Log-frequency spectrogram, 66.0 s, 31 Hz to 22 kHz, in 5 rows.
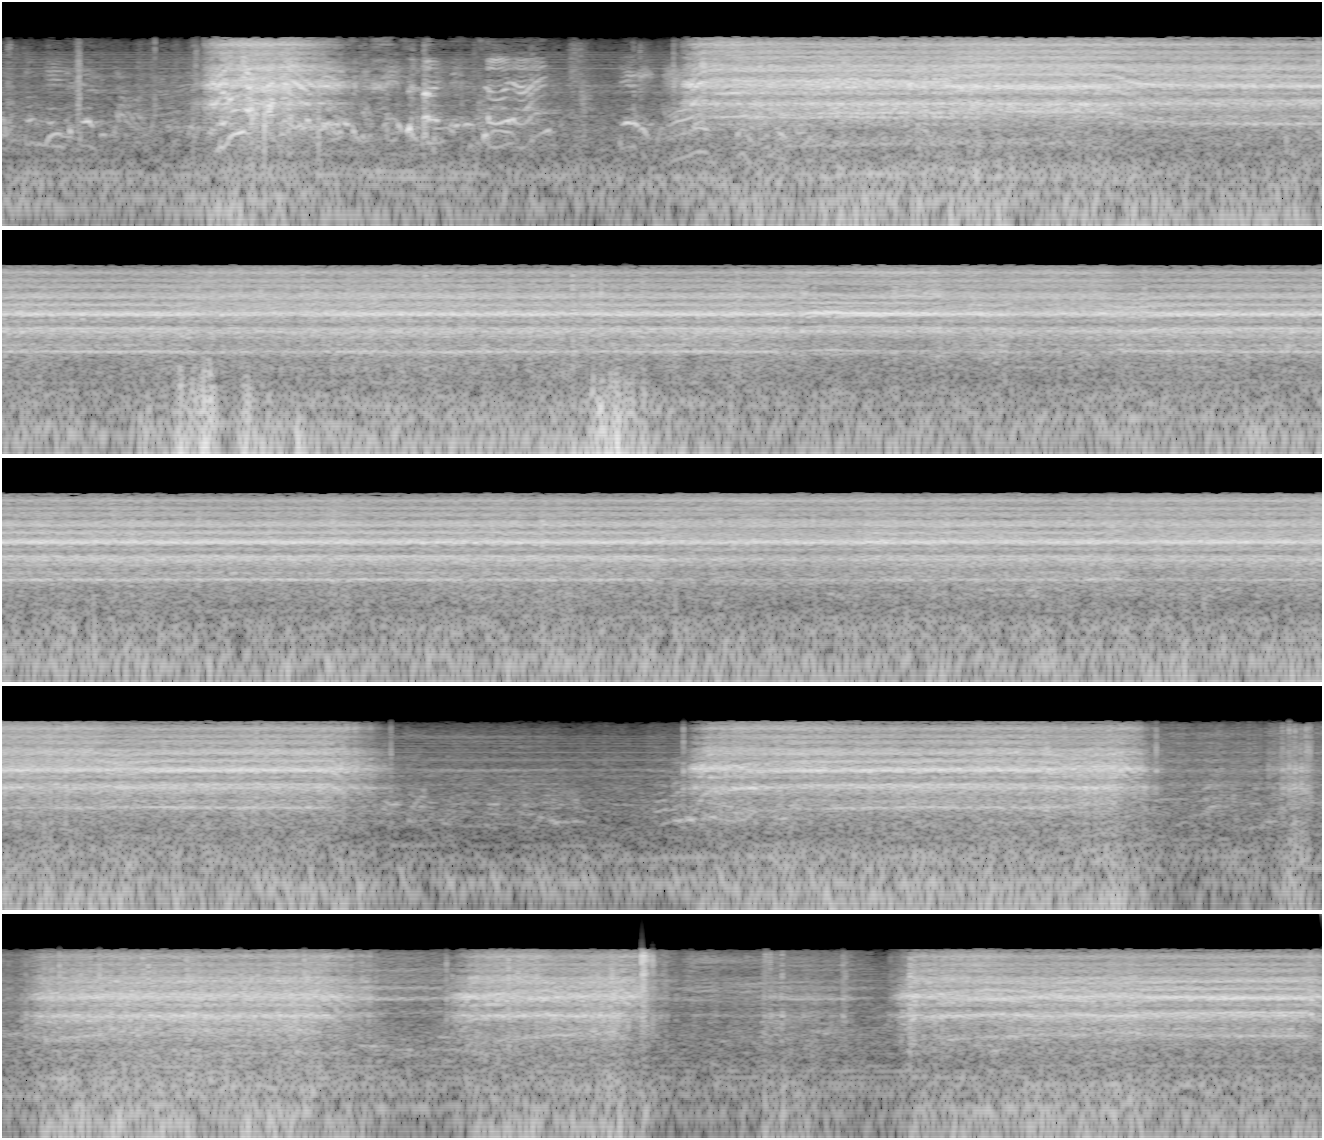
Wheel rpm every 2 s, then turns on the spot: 0, 70, 0, 100, 210, 210, 160, 160, 160, 160, 160, 160, 160, 160, 160, 160, 160, 160, 160, 160, 160, 90, 0, 90, 160, 90, 50, 150, 50, 90, 20, 140, 150.
none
